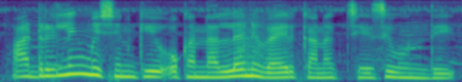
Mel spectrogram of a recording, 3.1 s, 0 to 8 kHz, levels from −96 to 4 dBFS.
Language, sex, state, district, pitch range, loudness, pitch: Telugu, female, Telangana, Komaram Bheem, 170-215 Hz, -13 LUFS, 195 Hz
